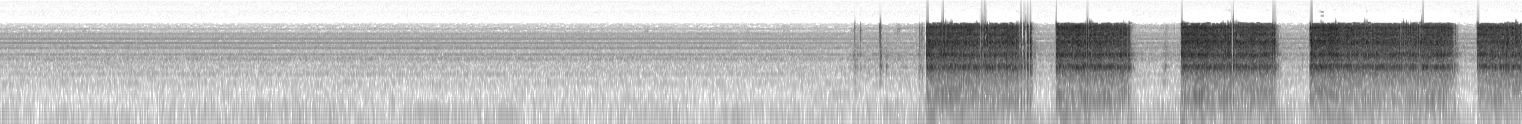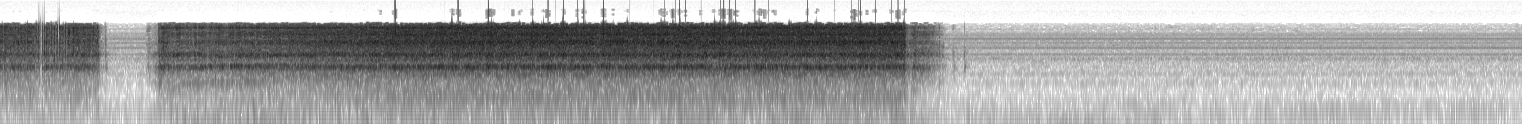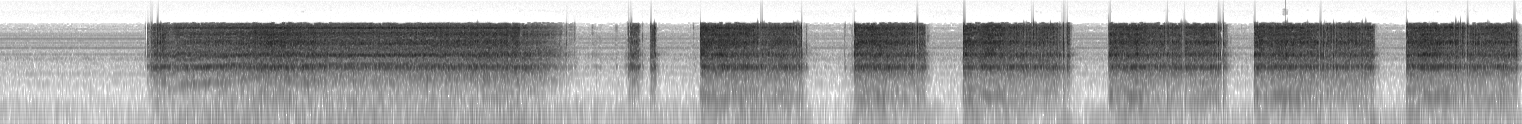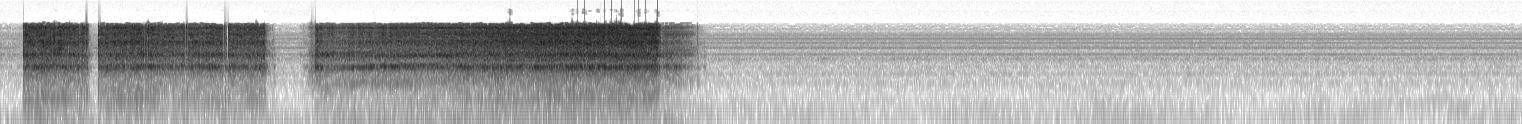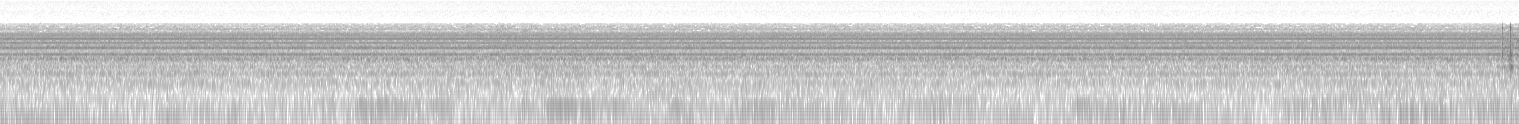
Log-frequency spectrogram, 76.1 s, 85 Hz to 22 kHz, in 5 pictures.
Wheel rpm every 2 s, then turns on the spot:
0, 0, 0, 0, 10, 20, 20, 20, 90, 160, 160, 160, 20, 0, 0, 10, 140, 130, 10, 20, 20, 20, 20, 20, 90, 160, 30, 0, 0, 0, 0, 0, 0, 0, 0, 0, 0, 0.
8-16 36-48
